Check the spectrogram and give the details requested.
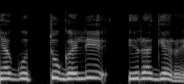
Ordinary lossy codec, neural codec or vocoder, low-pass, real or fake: MP3, 64 kbps; none; 14.4 kHz; real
